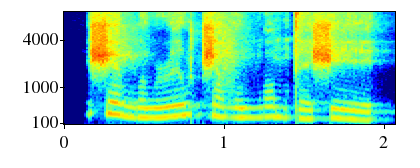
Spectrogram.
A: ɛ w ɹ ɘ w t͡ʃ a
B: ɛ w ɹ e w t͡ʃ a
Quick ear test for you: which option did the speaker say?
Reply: A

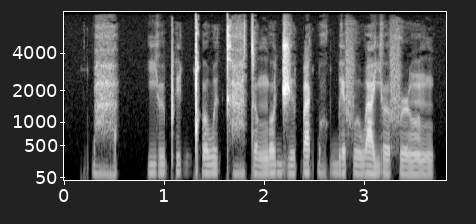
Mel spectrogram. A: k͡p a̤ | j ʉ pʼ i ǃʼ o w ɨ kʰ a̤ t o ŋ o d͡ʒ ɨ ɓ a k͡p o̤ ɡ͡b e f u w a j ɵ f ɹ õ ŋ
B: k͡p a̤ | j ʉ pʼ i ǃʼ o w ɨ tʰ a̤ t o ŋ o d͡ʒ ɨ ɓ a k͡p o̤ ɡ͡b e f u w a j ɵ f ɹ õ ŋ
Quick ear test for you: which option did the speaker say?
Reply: A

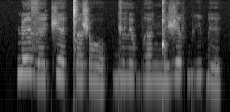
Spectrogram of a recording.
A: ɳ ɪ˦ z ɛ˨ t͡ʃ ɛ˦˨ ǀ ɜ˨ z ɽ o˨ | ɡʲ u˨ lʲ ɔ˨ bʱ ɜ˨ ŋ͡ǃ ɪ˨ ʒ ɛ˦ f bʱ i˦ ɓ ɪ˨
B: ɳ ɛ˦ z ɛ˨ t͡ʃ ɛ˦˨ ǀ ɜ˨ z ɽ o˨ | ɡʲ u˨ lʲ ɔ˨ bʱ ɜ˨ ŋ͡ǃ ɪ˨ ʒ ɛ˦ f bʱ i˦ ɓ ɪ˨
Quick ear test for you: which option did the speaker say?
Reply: B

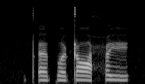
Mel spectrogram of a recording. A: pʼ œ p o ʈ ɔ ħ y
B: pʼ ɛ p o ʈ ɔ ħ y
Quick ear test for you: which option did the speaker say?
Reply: A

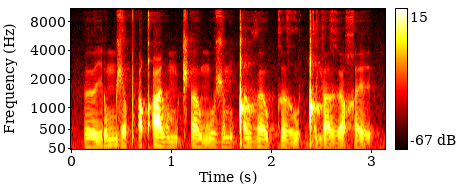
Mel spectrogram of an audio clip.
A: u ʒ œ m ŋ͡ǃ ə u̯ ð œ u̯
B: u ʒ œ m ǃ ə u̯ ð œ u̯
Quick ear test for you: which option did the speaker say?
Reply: B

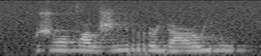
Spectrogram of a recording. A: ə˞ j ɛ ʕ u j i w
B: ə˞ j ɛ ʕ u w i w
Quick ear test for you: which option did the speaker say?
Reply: A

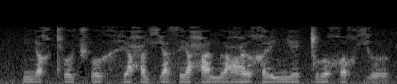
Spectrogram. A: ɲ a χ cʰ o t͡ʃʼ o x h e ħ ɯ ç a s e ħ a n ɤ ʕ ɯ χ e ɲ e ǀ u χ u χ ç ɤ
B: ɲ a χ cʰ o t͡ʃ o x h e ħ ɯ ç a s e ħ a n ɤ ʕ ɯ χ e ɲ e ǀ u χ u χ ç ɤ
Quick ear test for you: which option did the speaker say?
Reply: A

